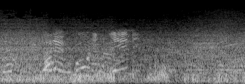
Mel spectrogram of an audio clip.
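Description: People's voices calling out in high, short cries about half a second in and again around a second in, over steady background noise.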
